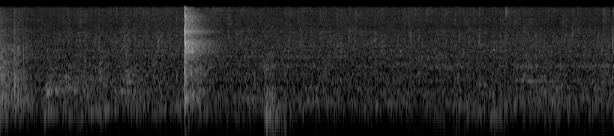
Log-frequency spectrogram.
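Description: Sharp clicks over a faint steady hiss: one right at the start, a louder one about two seconds in, and a faint one shortly after.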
